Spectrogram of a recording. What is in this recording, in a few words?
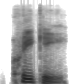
"creaky", American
